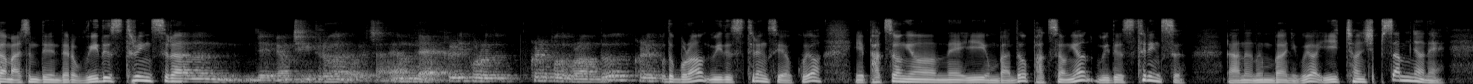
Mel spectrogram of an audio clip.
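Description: From 1.83 s to 6.63 s the speech abruptly turns roomy and hollow, thinner in the bass, roughly 5 dB quieter and with more room noise behind it. It likely comes from a switch to a distant microphone, after which the close microphone returns suddenly.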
